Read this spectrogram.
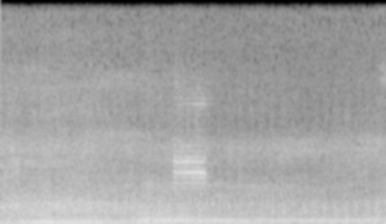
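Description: A bus engine rumbles as the bus drives past.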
